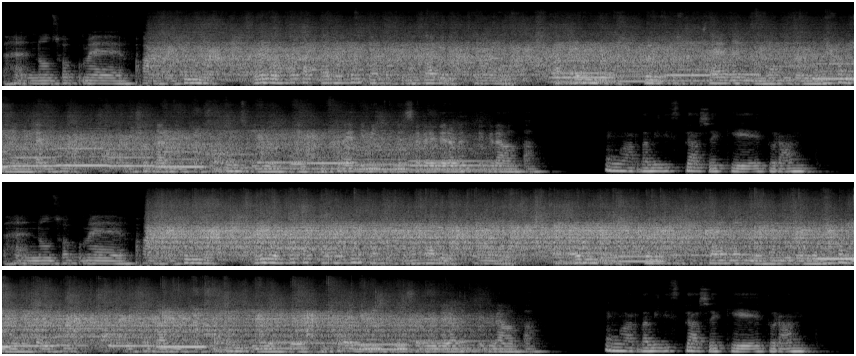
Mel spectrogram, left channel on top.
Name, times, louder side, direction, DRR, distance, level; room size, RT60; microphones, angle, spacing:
voice 1, 0.0-2.1 2.5-5.1 5.5-9.2 9.7-13.8, equal, 30° left, 2 dB, 0.9 m, -28 dB
sound 1, 1.4-13.5, right 4 dB, 50° right, 0.7 m, -25 dB
Wind instrument woodwind instrument, 5.4-13.7, left 1 dB, 70° left, 0.5 m, -28 dB
voice 2, 14.5-16.7, right 1 dB, 10° right, 0 dB, 0.5 m, -30 dB
3.6 x 2.2 x 3.2 m, 0.33 s
head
